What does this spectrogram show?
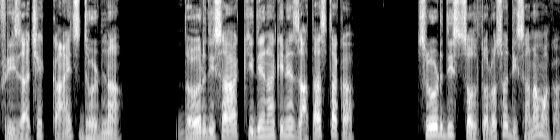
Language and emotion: Goan Konkani, sad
